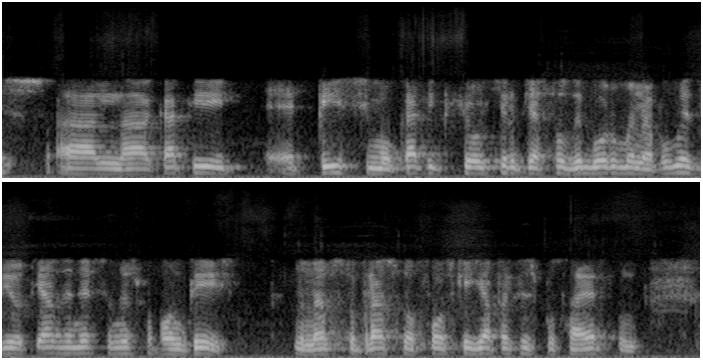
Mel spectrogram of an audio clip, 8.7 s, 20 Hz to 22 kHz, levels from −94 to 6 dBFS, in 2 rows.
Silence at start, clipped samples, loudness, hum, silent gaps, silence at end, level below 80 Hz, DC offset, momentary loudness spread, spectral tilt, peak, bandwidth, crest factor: 0 s; under 0.1%; -30 LUFS; none; none; 0 s; -56 dBFS; under 0.1%; 7 LU; -7 dB/octave; -12 dBFS; 12 kHz; 18 dB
